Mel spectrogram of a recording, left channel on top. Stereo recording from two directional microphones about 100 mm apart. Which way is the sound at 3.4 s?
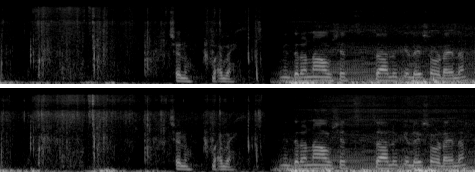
35° right (ahead or behind).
